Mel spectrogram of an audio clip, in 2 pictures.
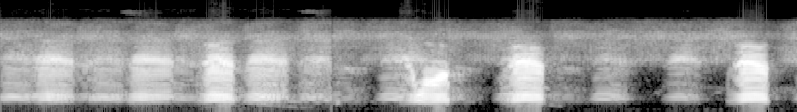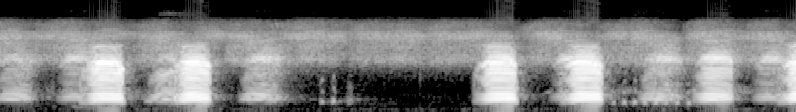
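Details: A rare yellow-coloured Indian bullfrog (Hoplobatrachus tigerinus) gives loud, harsh croaks, repeated in uneven bursts with several overlapping calls.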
